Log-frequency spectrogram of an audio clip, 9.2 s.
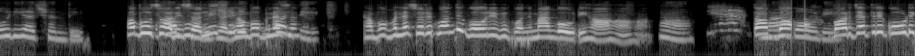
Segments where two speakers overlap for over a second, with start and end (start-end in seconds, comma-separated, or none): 1.9-3.1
